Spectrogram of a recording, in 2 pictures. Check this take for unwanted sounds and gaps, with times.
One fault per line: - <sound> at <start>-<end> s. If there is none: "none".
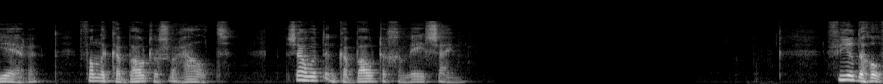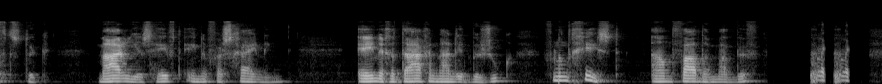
- laugh at 16.9-17.3 s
